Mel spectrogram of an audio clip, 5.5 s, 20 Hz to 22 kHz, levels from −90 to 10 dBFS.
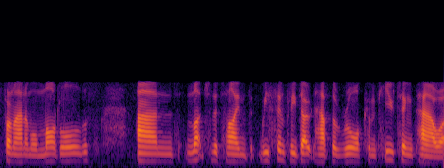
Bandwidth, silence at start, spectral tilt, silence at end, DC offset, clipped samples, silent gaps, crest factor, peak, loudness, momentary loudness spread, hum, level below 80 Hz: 3.7 kHz; 0.05 s; -7.5 dB/octave; 0 s; under 0.1%; under 0.1%; none; 22 dB; -4 dBFS; -27 LUFS; 13 LU; none; -80 dBFS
